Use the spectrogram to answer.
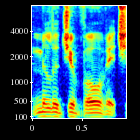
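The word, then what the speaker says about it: Milla Jovovich: anderson and starred uh milo javovich is how you pronounce it djokovic yeah mj gross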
